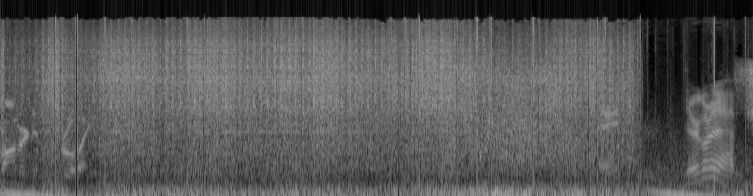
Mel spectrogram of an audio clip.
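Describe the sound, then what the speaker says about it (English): Heavy turret emplacement firing on a fleet in Homeworld: Deserts of Kharak, a continuous dense roar of gunfire and explosions with game voice alerts and a player talking over it. "Fleet is taking fire from heavy turret emplacement."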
